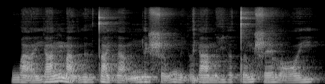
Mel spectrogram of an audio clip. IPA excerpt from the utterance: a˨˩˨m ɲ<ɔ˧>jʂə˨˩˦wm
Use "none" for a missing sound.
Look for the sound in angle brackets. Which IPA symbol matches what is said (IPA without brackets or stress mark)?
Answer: ə˧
